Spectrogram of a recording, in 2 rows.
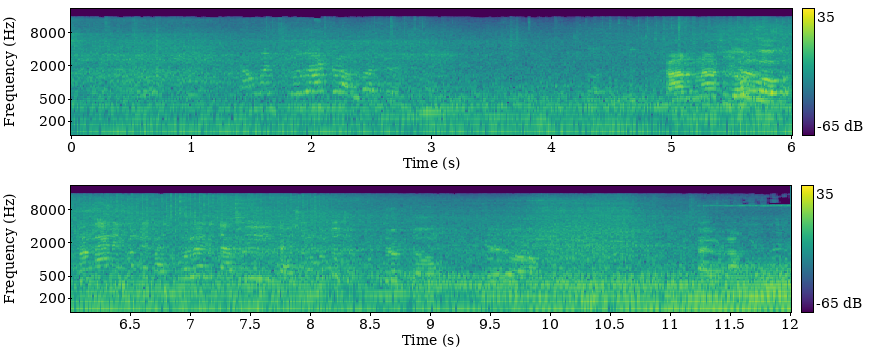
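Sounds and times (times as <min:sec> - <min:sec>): people talking: 0:11.1 - 0:12.0.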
